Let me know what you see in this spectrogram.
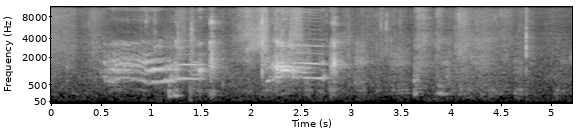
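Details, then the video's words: Pet dog whining indoors in a small room, high harmonic whimpers rising and falling in two bursts around one and two seconds, with faint clicks and scuffles between. "FUNNY DOG,S"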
